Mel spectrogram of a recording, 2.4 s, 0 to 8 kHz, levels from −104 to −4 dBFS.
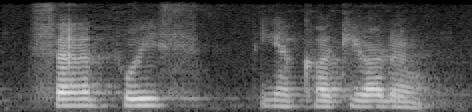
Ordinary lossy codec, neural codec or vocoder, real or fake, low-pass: Opus, 32 kbps; codec, 24 kHz, 0.9 kbps, WavTokenizer, medium music audio release; fake; 7.2 kHz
